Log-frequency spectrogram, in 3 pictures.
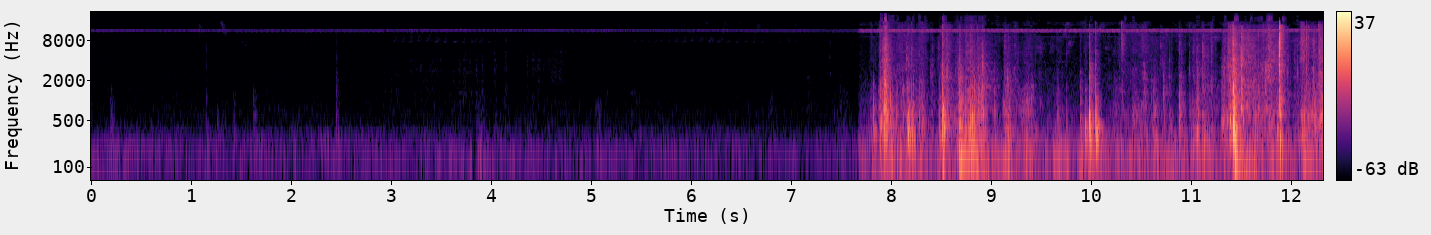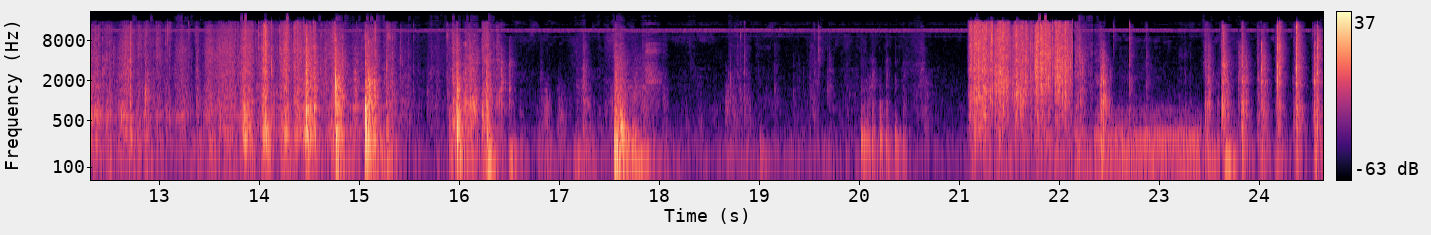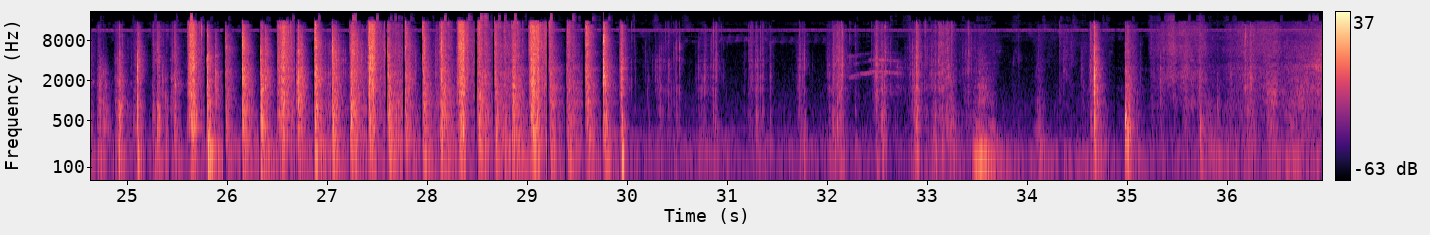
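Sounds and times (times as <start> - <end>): packaging tearing: 11.0 - 15.6, 21.1 - 22.4, 24.2 - 33.5
packaging clicks and taps: 23.5 - 33.6.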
